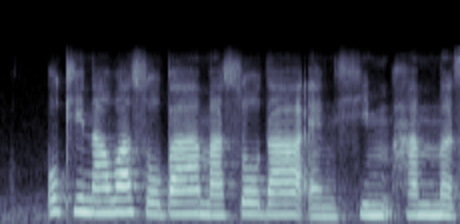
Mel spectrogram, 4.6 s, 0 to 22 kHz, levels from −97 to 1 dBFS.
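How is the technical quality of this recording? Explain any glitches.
Nothing in the recording stood out as a technical problem on listening.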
